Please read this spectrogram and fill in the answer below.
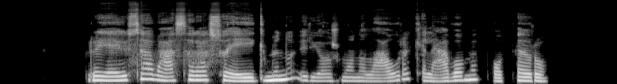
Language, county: Lithuanian, Alytus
